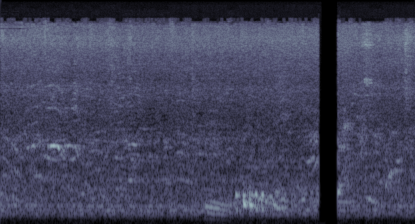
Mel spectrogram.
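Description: Pigeons in a loft give a soft low coo around the middle of the stretch, set against steady outdoor background noise, with people talking nearby.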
